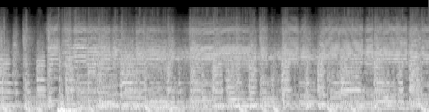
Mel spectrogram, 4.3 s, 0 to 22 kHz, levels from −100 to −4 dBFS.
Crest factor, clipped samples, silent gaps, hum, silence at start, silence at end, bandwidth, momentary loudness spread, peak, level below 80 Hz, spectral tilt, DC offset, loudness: 10 dB; under 0.1%; none; none; 0 s; 0 s; 16 kHz; 2 LU; -4 dBFS; -24 dBFS; -4.5 dB/octave; under 0.1%; -14 LUFS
